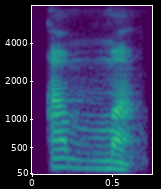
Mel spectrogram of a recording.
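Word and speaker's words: أمّا: Maka ini membacanya adalah amma. Amma. Ya, tidak ada bacaan lain. Mesti dibaca amma.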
